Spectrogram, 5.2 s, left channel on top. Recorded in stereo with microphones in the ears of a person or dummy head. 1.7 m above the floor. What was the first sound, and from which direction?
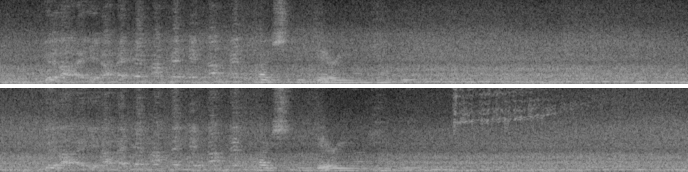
Laughter, 5° left (ahead or behind).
